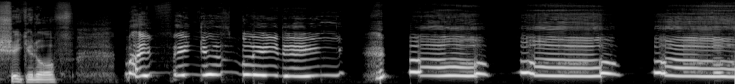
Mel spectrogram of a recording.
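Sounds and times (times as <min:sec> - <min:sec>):
speech: 0:00.1 - 0:04.6
woman screaming shrilly: 0:01.3 - 0:03.4, 0:04.1 - 0:07.3.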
